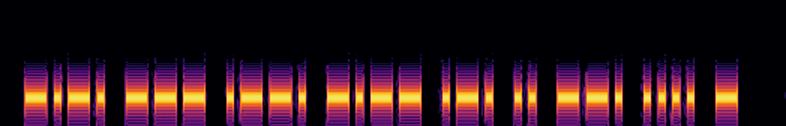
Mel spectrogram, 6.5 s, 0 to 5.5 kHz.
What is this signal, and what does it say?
Morse code, heard as a keyed tone, about 20 wpm, 600 Hz. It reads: COPYRIGHT
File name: cw-books / winnie-the-pooh / winnie-20wpm-page-0112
